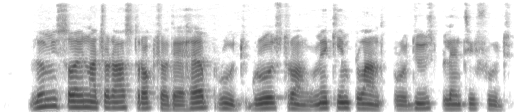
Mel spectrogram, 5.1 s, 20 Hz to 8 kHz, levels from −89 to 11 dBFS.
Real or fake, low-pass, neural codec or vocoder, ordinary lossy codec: real; 7.2 kHz; none; none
